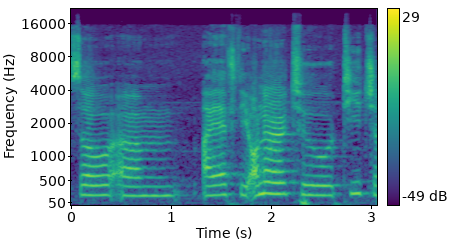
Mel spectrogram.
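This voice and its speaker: The speaker has a German accent. Intonation stays fairly even. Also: woman. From Germany, Bavaria. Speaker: visiting professor. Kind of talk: conference presentation. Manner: hesitant, many fillers.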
